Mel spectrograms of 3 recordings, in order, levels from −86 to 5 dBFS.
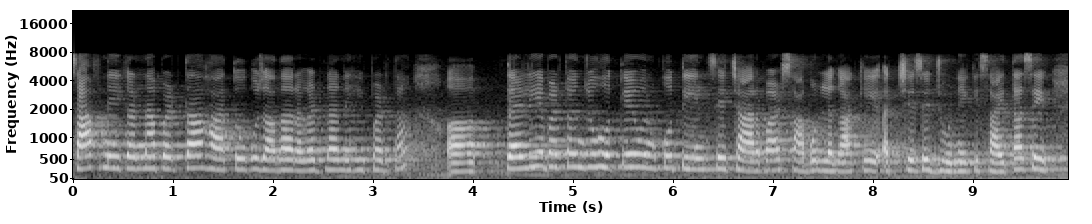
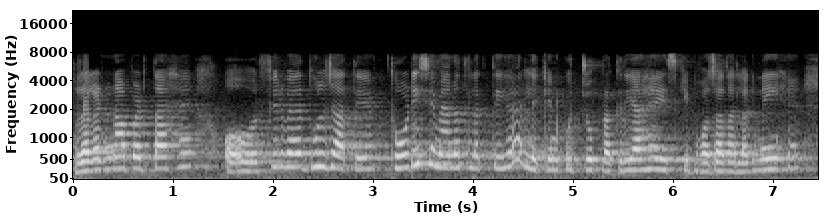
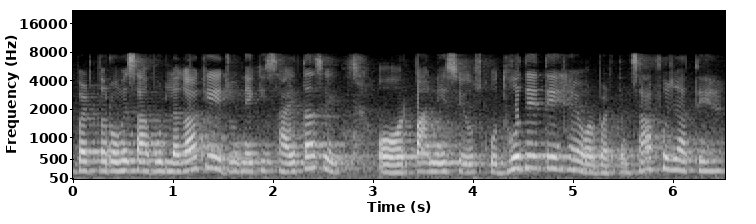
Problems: echo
